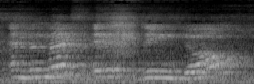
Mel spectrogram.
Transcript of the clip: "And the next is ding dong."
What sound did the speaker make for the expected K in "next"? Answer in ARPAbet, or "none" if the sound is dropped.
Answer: none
